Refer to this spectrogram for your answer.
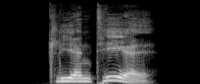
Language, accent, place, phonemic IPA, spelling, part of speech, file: German, Germany, Berlin, /kliɛnˈteːl/, Klientel, noun, De-Klientel.ogg
- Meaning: 1. clientele 2. customers, clients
